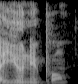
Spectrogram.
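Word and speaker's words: uniform: लिखा है ऐसा क्यों तो इसका उच्चार हम देखें तो यूनिफॉर्म यानी य यह जो है वह हिंदी वर्णमाला में क्या है व्यंजन है इसके आधार पर हम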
